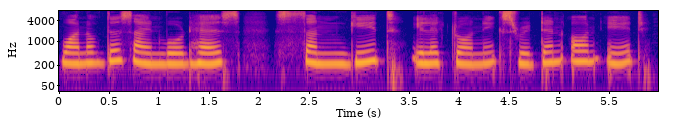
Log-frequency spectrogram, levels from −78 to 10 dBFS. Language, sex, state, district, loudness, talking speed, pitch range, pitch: English, female, Assam, Kamrup Metropolitan, -14 LUFS, 110 wpm, 225-255 Hz, 235 Hz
